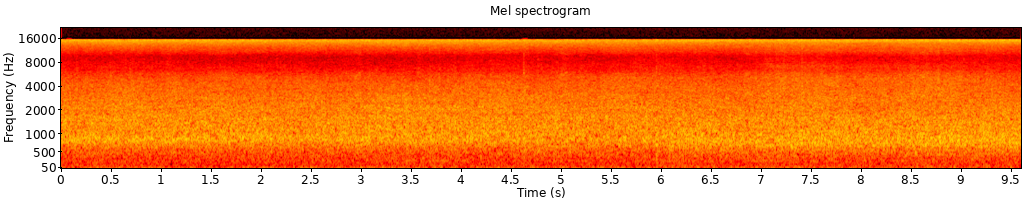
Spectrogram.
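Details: Dense, even broadband rumble like distant traffic or machinery runs throughout without pause, and no calls stand out.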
